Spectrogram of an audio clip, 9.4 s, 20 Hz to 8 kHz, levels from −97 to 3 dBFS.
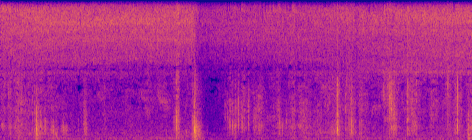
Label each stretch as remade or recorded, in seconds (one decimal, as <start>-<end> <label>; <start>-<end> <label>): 0.0-2.6 recorded; 2.6-4.4 remade; 4.4-4.9 recorded; 4.9-6.2 remade; 6.2-9.4 recorded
